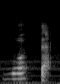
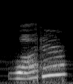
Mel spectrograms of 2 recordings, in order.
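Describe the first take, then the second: First: It is said with a British accent. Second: It is said with an American accent. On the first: "in the British English" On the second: "here the pronunciation of water is water"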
